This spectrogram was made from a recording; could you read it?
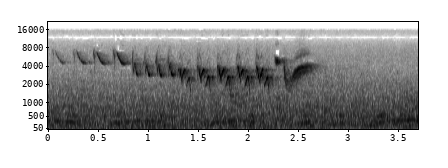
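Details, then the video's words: Common chaffinch singing loudly in summer under a window, recorded from a loggia with a compact Canon IXUS 220 HS camera: a quick run of high descending notes speeding into a trill and ending in a sharp flourish, with faint low cooing behind. "Зяблик поёт под моим окном"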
